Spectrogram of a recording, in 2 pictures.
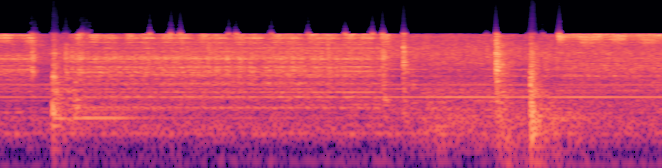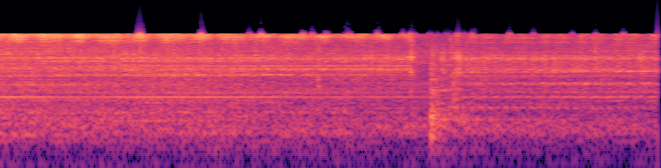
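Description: Semiautomatic nut tapping machine running in continuous mode: a steady motor whine with several held tones, broken by a few sharp metallic clunks, about half a second in, around four seconds, a louder pair about five seconds in, and near eleven seconds.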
